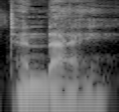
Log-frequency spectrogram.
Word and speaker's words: Tendai: you know so so my name is tendai you literally spell it as it is said yeah you know and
